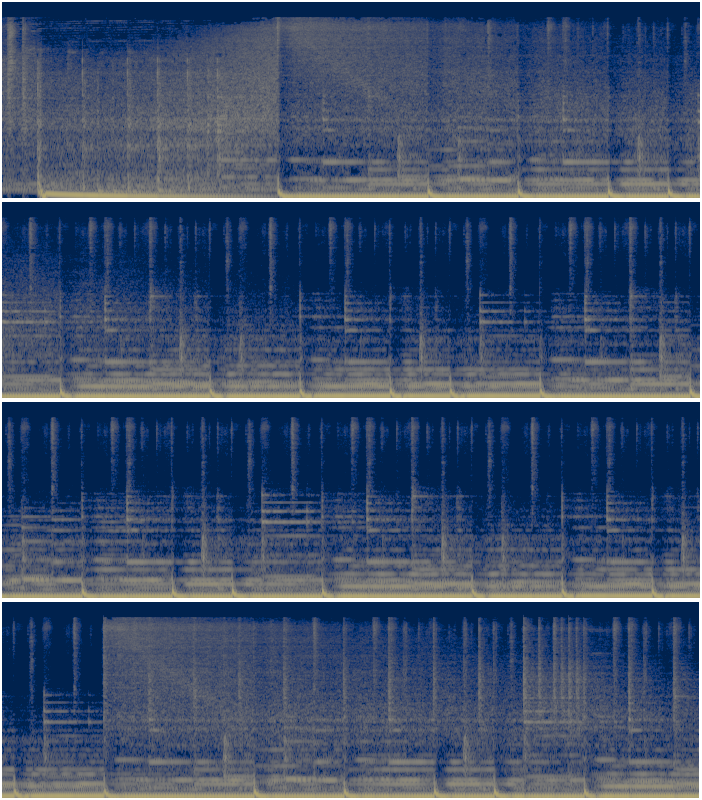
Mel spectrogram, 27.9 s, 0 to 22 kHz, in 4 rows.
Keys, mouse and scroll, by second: 1.5 e, 4.9 s, 9.2 g, 12.5 middle click, 12.8 shift+middle click, 14.6 shift+middle click, 15.3 e, 20.2 middle click, 20.7 e, 25.0 e, 27.7 middle click.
